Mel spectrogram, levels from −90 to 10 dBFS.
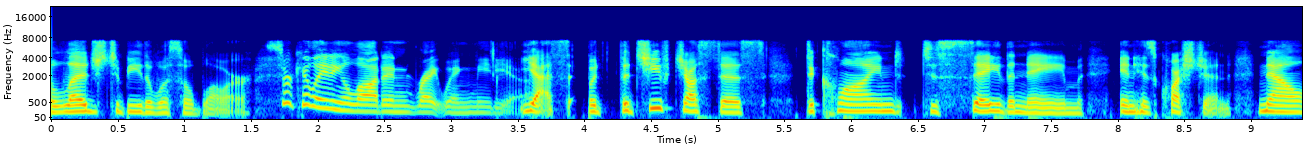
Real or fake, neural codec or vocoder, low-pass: real; none; 7.2 kHz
